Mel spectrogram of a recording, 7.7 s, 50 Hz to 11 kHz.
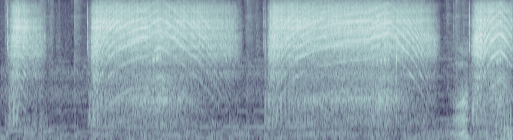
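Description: An Intertool DT 0103 cordless drill runs at third speed in close, loud bursts of high whine, three long runs separated by brief pauses, with a faint voice between them.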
